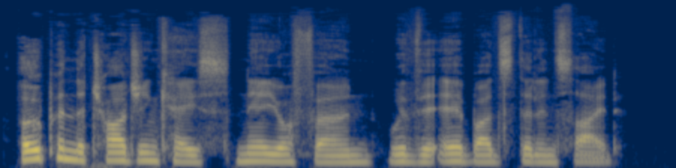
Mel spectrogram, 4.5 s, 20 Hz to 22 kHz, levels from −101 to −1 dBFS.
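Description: No technical faults are audible anywhere in the recording.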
